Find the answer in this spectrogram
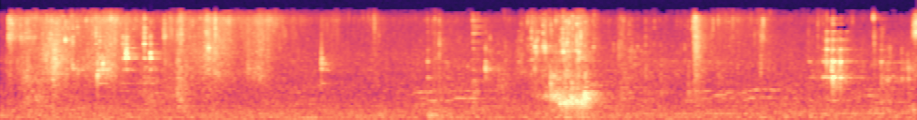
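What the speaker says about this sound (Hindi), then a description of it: "बहुत दबा दबा के आपने इसका पानी निकालना है।" Water drips and trickles from pressed boiled potatoes in a kitchen strainer while potato kababs are being made. Faint, irregular patters and splashes come through for several seconds, with one brief louder gush near the end.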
